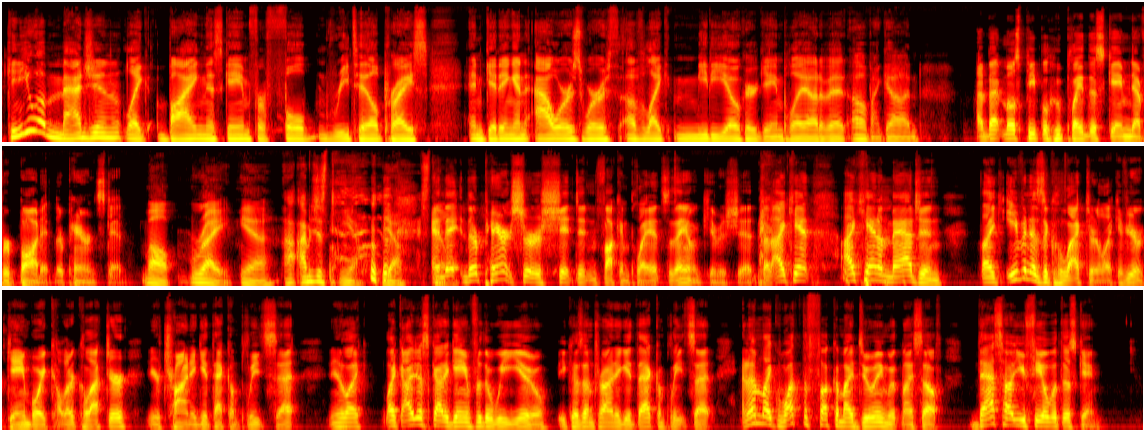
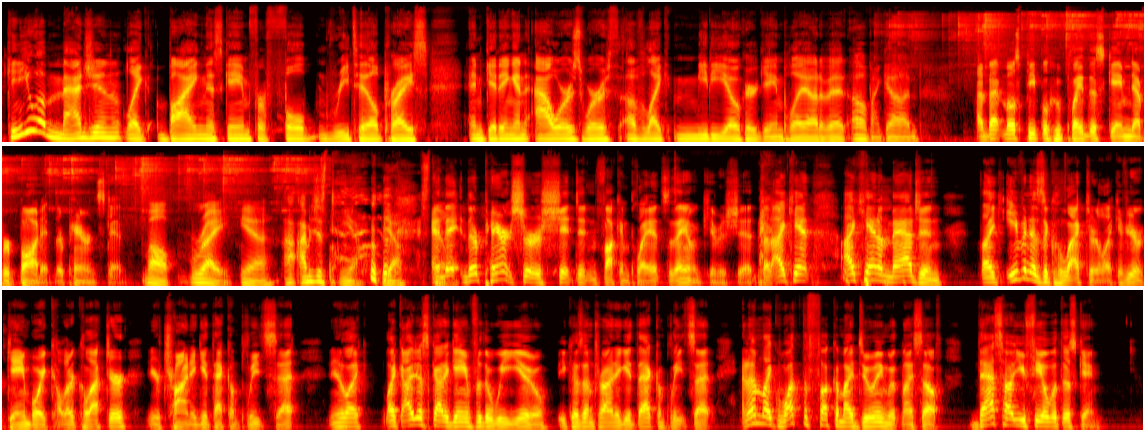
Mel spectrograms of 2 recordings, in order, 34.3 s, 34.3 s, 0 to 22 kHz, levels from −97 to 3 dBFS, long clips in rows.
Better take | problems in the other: first | jangling keys; noticeable; from 9 to 15 s; peak 8 dB below the speech

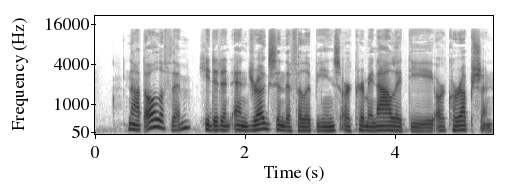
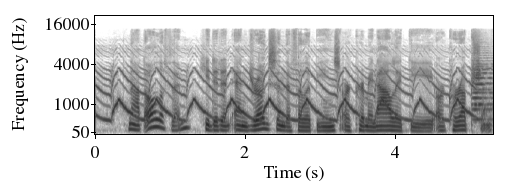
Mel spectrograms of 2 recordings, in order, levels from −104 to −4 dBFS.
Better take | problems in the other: first | alarms or sirens; loud; throughout; 3 dB below the speech

